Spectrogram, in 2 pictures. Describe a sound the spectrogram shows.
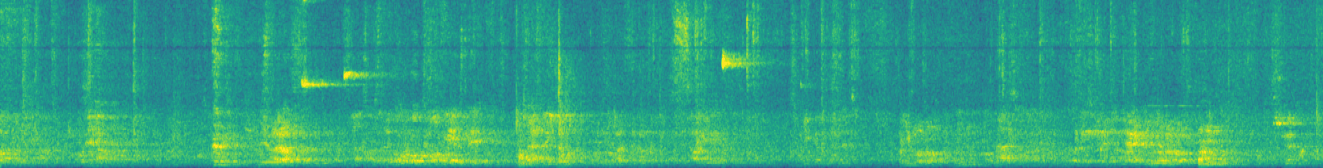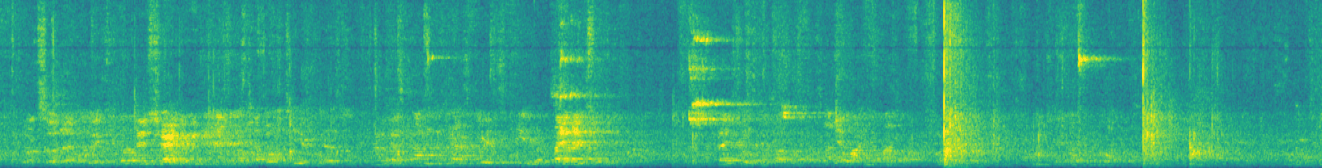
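Sneakers squeak sharply on a wooden floor.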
